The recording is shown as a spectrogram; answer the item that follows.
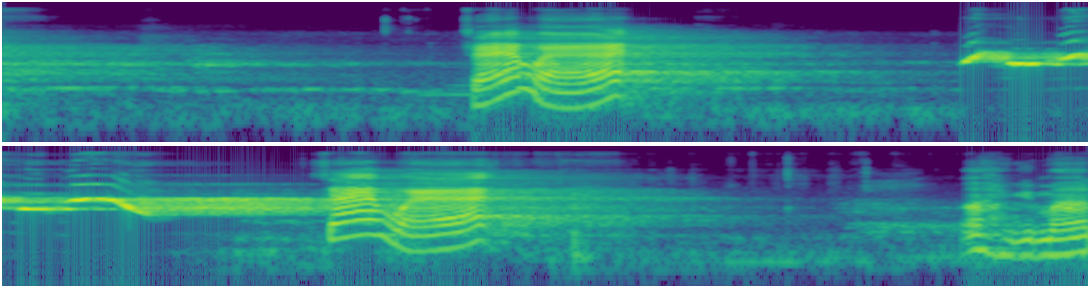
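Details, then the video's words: Hill myna mimicking sounds: loud harsh upward-sweeping calls come in bursts, separated by a steady flat whistle of about a second and quieter gaps. "beo bisa ngomong assalamualaikum"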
